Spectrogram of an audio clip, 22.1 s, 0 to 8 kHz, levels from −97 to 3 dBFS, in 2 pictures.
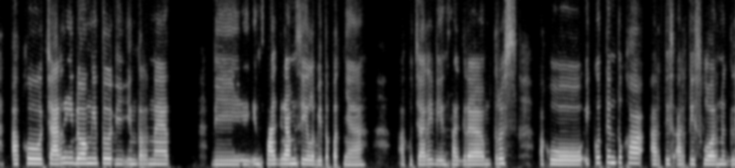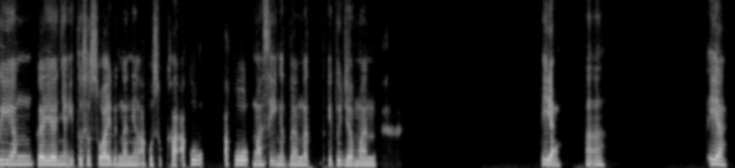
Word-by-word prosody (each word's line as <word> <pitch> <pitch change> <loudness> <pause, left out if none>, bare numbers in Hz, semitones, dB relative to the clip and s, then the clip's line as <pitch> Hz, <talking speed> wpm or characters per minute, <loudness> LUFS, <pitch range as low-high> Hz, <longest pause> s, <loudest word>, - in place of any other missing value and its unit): aku 230 +2 +5
cari 245 +2 +4
dong 240 0 +7
itu 240 0 +4
di 210 -1 -5
internet, 210 0 +1 0.6
di 190 0 -4 0.3
Instagram 215 +1 +5
sih 220 - +2
lebih 185 -1 +1
tepatnya. 180 -1 -2 0.5
Aku 190 +1 -9
cari 200 +2 0
di 195 - -3
Instagram 190 0 +2
terus 230 0 0 0.3
aku 205 +1 -5 0.5
ikutin 265 +4 -1
tuh 275 - -1
Kak, 245 -2 +3
artis-artis 200 +1 -4
luar 200 -1 +4
negeri 205 0 -3
yang 190 0 -4
gayanya 185 0 +2
itu 195 +2 -8
sesuai 180 -3 -1
dengan 175 0 -4
yang 175 -1 -5
aku 180 -1 -8
suka, 180 -2 -6
aku 200 +4 -5 0.3
aku 195 +1 -2
masih 185 -1 -5
inget 180 -1 -6
banget 175 +1 -4 0.3
itu 195 +1 -5
zaman 170 -1 -3 2.5
Iya 205 -3 +3 0.5
heeh. 185 -1 -5 1.6
Iya. 200 -5 +1
195 Hz, 110 wpm, -23 LUFS, 185-210 Hz, 2.5 s, dong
